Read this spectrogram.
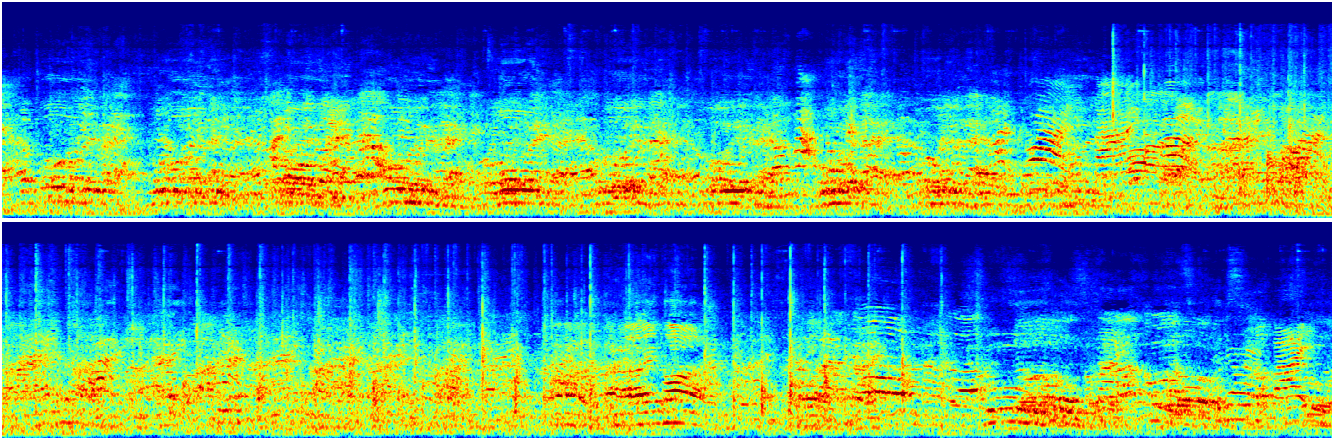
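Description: Hands pat and tap on backs and shoulders.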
